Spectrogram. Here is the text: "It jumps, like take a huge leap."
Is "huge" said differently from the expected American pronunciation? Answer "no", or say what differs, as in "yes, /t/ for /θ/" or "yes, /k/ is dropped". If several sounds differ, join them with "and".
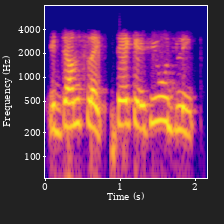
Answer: no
